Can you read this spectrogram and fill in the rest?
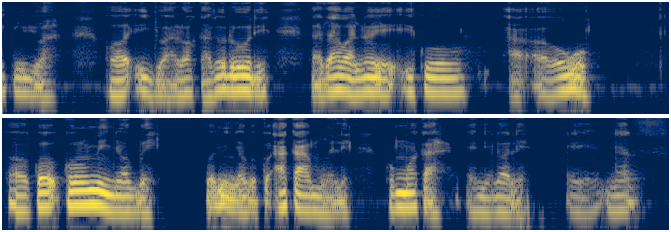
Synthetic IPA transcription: i˦ku˧˦d͡ʒṵ˨a˨kɔ˨˦i˧d͡ʒu˨a̰˨lɔ˧˦ka˨zo˦do˦o˦˨di˧ka̰˨za˦wa˨no˦˨i˦ku˦˨ | o˦wo̰˦˨ | kɔ˧˦kko˦mi˦˨ɲɔ˨ɡ͡be˨ | ko̰˦mḭ˦˨ɲɔ̰˨ɡ͡bḛ˨ko˦ʔa˦ka˧˨˧mũ˨ḛ˨lḛ˨ku˦mu˦a˦ka̰˨e˨ni˨lɔ˧le˨ | e˨˦na˦lo˨

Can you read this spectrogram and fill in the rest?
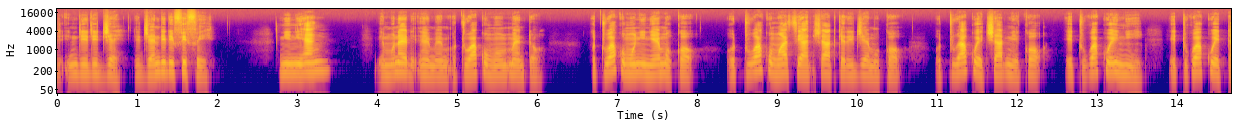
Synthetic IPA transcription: n̩˦di˦di˦d͡ʒe˨di˨d͡ʒe˨n̩˦di˦di˦fe˦fe˨ | ɲi˨ɲ˦e˦ŋ | ḛ˨mu˦ne˦˨o̰˨tu˨˦ka˦ku˨mu˨˦e˦n̩˨to˨ | o˨tu˦a˦ku˨mu˦ɲi˨ɲ˨e˦mu˨ko˦ | o̰˨tu˨˦ka˦ku˨mu˨˦a˦si˦a˦˨ʃa˦˨tke˦di˦d͡ʒe˦˨mu˨ko˦ | o̰˨tu˨a˦ku˦e˨t͡ʃa˦tɲi˨ko˦ | e˨tu˨ka˦ku˦e˦ɲi˨ | ḛ˨tu˨ka˦ku˦e˨t

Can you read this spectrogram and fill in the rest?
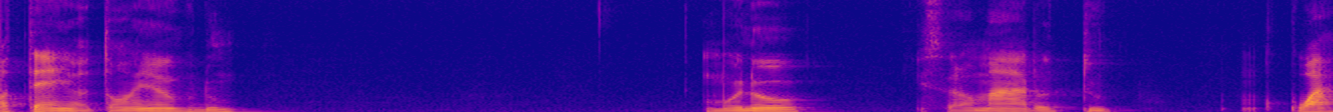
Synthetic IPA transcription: ɔ˦te˦˨o˨to˨˦ja˦ɡu˦du˦˨ | mo˨no˦ | i˨si˨ɾo˨˦ma˦˨˦ɾo˦tu˦˨ | kwa˦

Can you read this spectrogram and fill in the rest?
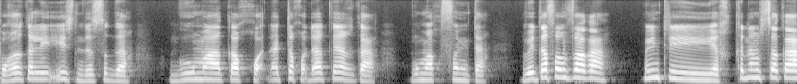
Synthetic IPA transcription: pa˨ɣa˦ka˦li˦ʔi˦snda˨si˦ɡa˨ | ɡu˦ma˦ka˦xʷa˨ɗa˦ta˦xa˨da˦ka˦ɣɡa˨ | ɡu˦ma˦kfu˦nta˨ | ve˨ta˦fa˦nfa˦ka˦ | mi˦nti˨kə˦na˦m˦sa˦ka˦

